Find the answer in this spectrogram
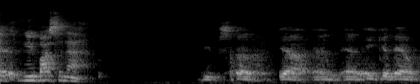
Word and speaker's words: Vipassana: Vipassana, yeah, and he can have understanding and truth too.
